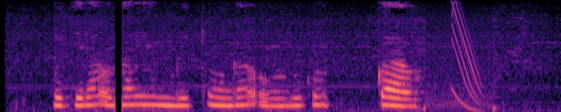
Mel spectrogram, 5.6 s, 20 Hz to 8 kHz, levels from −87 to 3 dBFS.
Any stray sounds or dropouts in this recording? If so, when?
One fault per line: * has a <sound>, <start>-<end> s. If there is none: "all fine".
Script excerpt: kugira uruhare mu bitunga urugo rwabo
* has a dropout, 1.1-1.2 s
* has a chirp, 4.5-4.9 s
